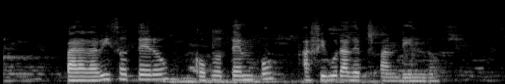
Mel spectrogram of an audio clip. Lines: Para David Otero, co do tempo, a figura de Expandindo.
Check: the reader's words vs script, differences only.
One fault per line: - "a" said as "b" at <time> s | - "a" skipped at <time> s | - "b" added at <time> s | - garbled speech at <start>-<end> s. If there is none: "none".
none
